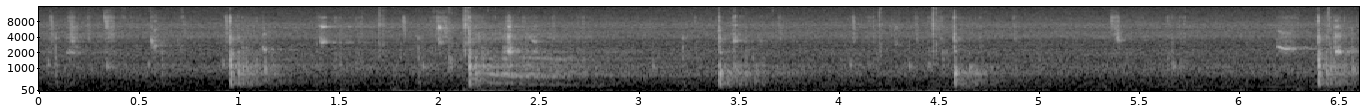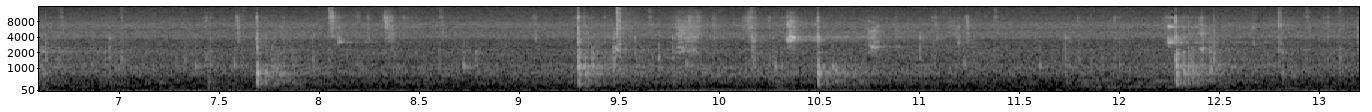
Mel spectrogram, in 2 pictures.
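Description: Tennis balls are struck with a crisp pop again and again, heard through small speakers.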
